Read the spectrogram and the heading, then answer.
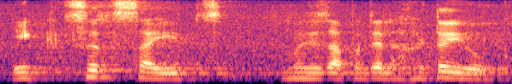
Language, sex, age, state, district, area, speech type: Marathi, male, 18-30, Maharashtra, Satara, urban, spontaneous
